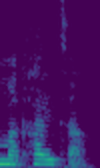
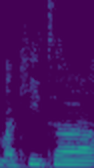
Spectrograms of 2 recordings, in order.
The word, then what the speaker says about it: Makaita: Okay, well, I face some things like that because I'm Makaita. Right. And I get Makita, I get Makata, it's, all the time.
